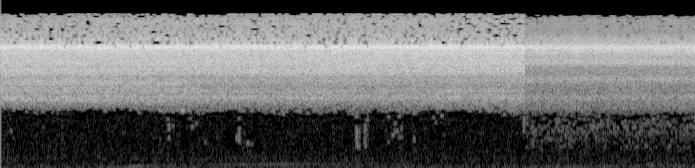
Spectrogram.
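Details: Cicadas drone in a dense, deafening, continuous high-pitched chorus that never breaks, easing slightly near the end, on a hot summer day in the Australian bush by a lake among gum trees after recent summer rain.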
